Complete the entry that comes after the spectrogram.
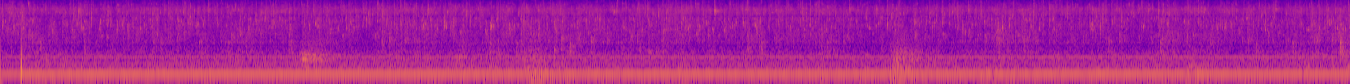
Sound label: fishpond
